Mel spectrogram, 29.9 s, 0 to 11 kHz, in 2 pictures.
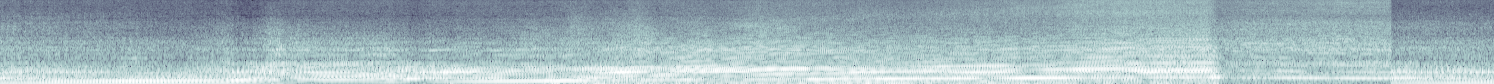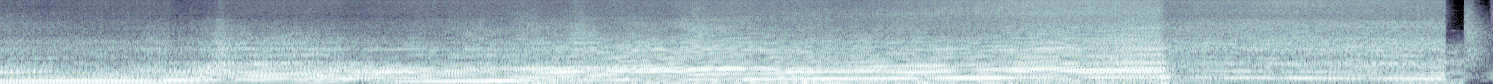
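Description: Toyota 4A-GE twin-cam four-cylinder on individual throttle bodies, breathing through a 60 mm exhaust with muffler, making two full-throttle pulls on a chassis dyno. Each time the engine note climbs steadily for about twelve seconds, revving to about 8,000 rpm, then falls away suddenly as the throttle shuts, with a low running note in between.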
